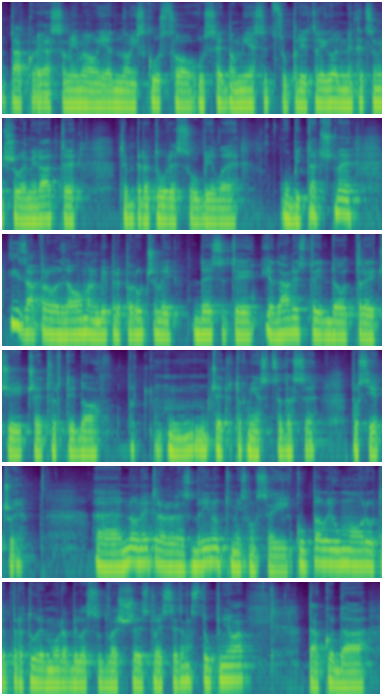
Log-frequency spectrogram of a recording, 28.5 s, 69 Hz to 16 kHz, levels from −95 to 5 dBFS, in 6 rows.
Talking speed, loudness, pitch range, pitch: 120 wpm, -19 LUFS, 110-130 Hz, 115 Hz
